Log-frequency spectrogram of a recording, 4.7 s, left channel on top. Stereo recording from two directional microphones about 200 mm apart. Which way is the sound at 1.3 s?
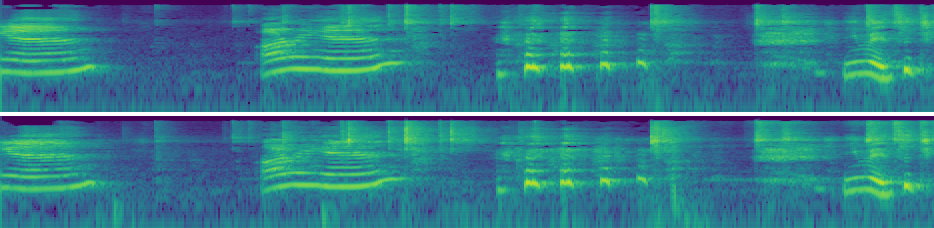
15° left (ahead or behind).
